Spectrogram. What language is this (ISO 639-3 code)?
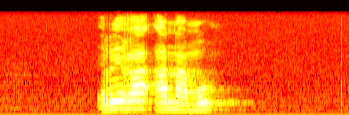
nso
